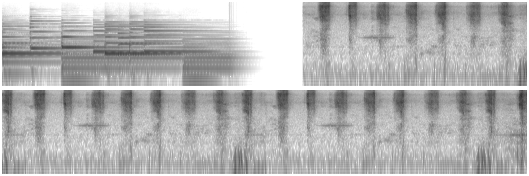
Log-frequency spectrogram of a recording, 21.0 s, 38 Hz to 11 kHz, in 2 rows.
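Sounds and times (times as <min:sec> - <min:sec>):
comb swishing through hair: 0:06.1 - 0:21.0.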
